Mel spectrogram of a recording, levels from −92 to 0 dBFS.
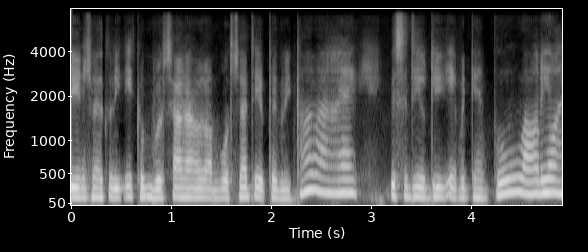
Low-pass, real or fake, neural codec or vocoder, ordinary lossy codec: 7.2 kHz; fake; codec, 16 kHz, 0.5 kbps, FreqCodec, larger model; none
